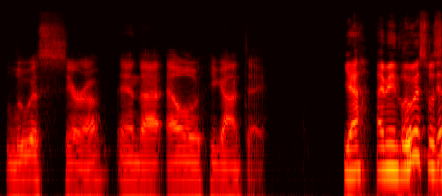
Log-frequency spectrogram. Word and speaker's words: Gigante: You pronounce the G like it. El Gigante.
